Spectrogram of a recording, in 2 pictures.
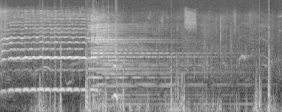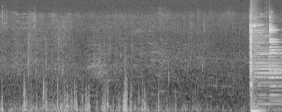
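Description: A long held vocal whoop and a laugh, then an acoustic guitar strummed and picked lightly, the notes ringing and growing fainter, before loud strumming comes in right at the end.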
